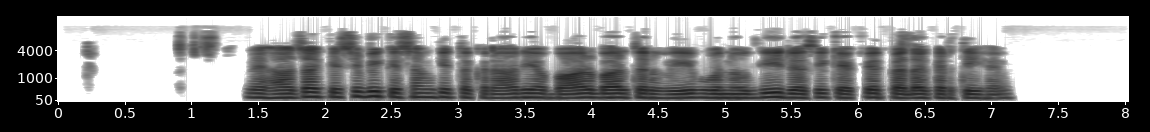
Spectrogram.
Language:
Urdu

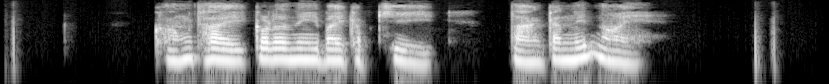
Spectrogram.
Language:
Thai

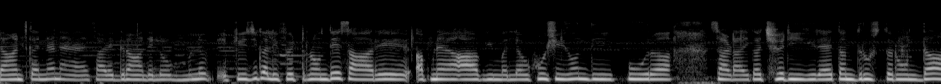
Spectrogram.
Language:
Dogri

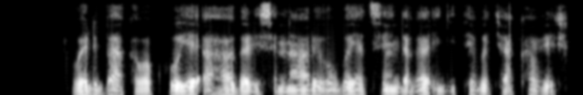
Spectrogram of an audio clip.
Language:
Kinyarwanda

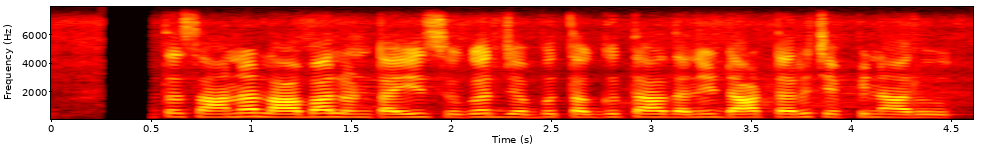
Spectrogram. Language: Telugu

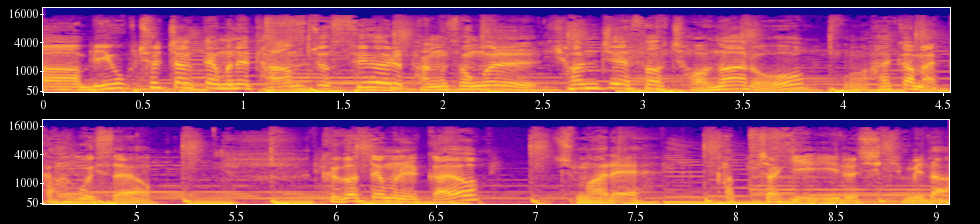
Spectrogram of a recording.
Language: Korean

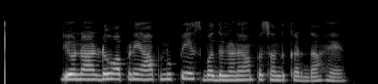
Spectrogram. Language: Punjabi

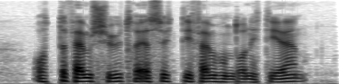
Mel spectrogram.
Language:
Norwegian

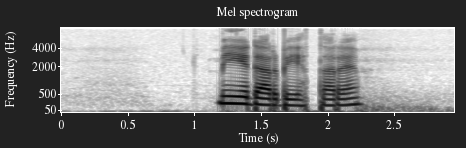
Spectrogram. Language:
Swedish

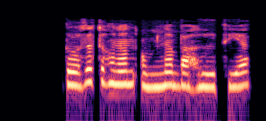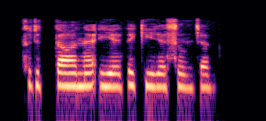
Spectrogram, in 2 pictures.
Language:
Yakut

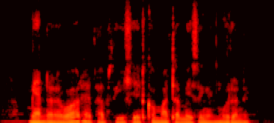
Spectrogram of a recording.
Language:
Kalenjin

